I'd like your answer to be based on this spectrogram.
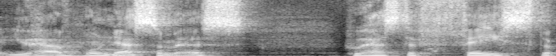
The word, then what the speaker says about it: Onesimus: Onesimus. – Onesimus.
